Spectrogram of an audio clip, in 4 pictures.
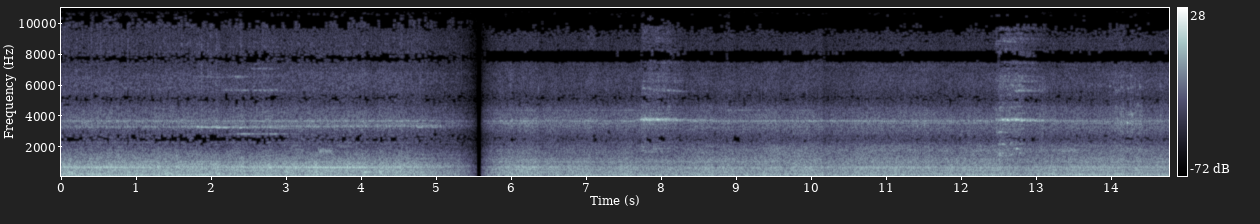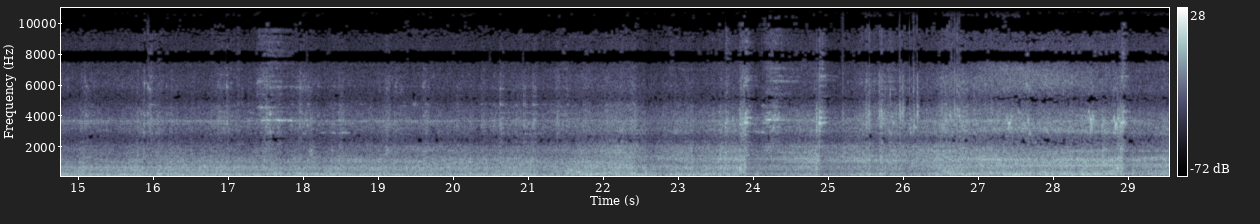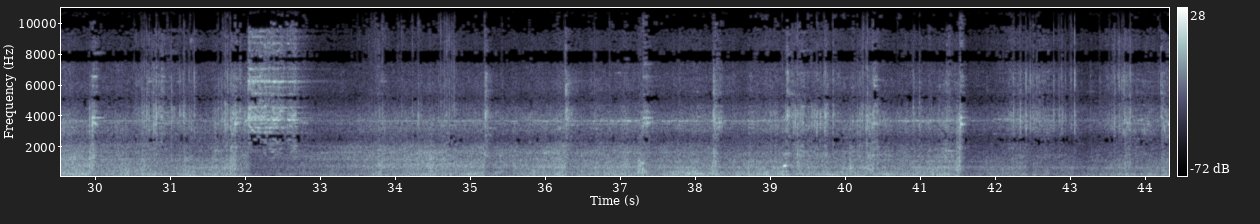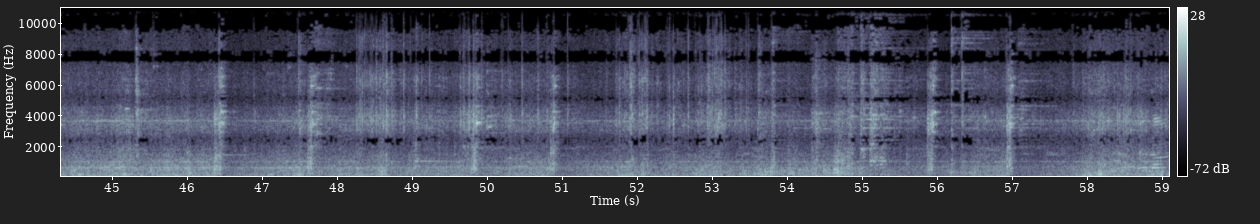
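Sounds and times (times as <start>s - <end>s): train coaches rumbling: 0.0s - 59.0s
wheel squeals: 1.6s - 5.2s, 7.7s - 8.5s, 17.3s - 18.8s, 36.3s - 38.4s
wheels clacking over rail joints: 14.0s - 59.0s.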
